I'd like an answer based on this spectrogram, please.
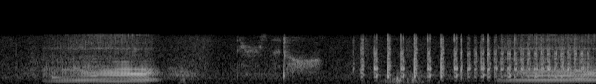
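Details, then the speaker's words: Father who snores a lot, recorded while asleep: loud, low, buzzing breaths with a fluttering, rattling stretch between them; snoring. "I take um I'm taking a video of dad snoring I'm the only one in my family that doesn't snore"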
